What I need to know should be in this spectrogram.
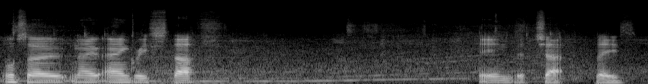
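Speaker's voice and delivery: low, slow, with long gaps; typing aloud. Real, not acted. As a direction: let the words trail behind your typing. Typing a message while saying it.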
